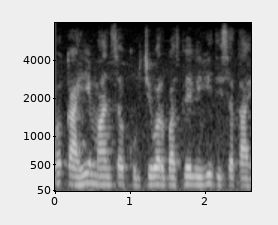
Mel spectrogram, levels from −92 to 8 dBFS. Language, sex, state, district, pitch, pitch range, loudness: Marathi, male, Maharashtra, Pune, 145 Hz, 140-150 Hz, -19 LUFS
